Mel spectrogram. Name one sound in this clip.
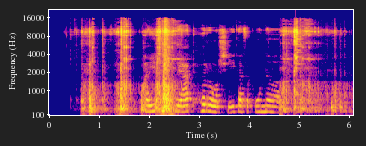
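A wooden board knocks against a table.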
